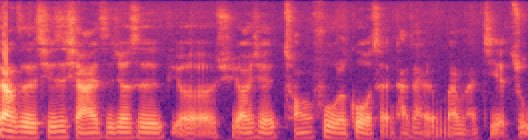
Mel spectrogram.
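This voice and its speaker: A man with a very deep, low pitch speaks at a moderate pace with hardly any pauses. His intonation stays fairly even against a quiet background. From Taiwan, Taipei. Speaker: podcast co-host. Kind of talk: casual chat.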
